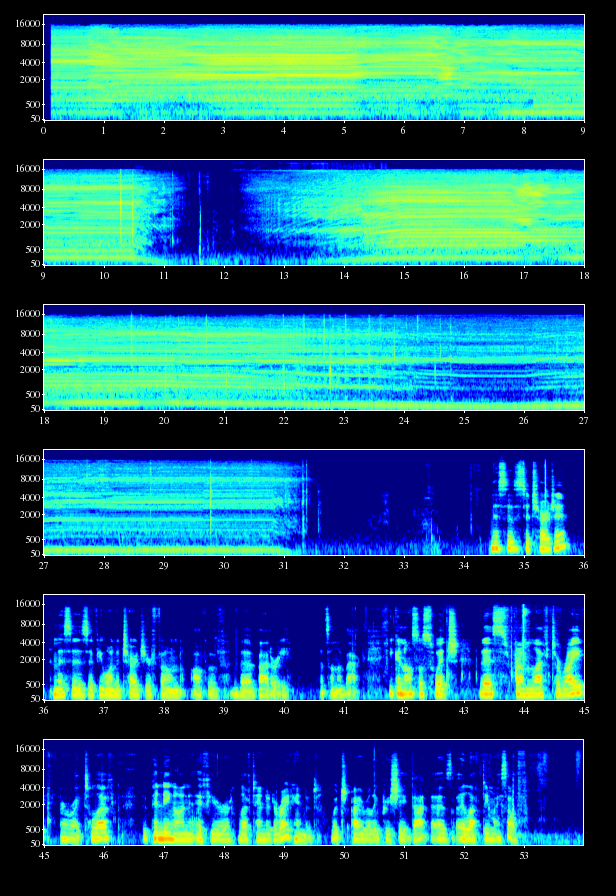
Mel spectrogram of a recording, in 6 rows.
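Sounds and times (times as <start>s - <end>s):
electric nail drill whirring: 0.0s - 11.4s, 12.2s - 31.6s.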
